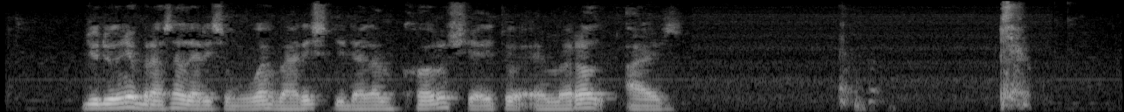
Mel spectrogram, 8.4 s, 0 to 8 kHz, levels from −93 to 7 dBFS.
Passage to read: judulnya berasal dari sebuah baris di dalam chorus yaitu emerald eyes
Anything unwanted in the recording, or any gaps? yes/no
yes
